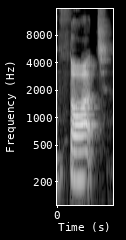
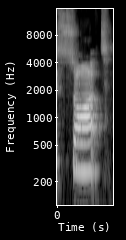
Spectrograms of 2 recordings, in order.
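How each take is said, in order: First: The word begins with a th sound. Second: The word begins with an s sound.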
